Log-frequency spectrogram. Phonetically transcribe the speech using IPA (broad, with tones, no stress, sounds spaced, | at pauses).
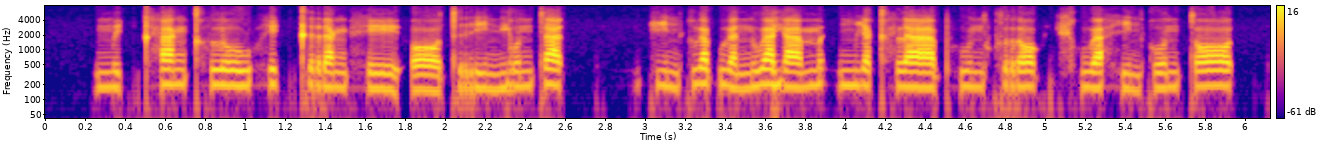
m e˨˩ k̚ tʰ a˥˩ ŋ kʰ l oː˧ w h e˥˩ k̚ t r a˧ ŋ h eː˨˩ ʔ ɔː˨˩ t r i˩˦ n j o˦˥ n t a˥˩ t̚ | k i˨˩ n k ɯ˥˩ a̯ p ɯ˨˩ a̯ n u˥˩ a̯ j a˦˥ m | m i˧ a̯ kʰ l aː˧ pʰ u˧ n k r ɔː˦˥ k̚ t͡ɕʰ u˦˥ a̯ h i˨˩ n k o˥˩ n t ɔː˥˩ t̚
